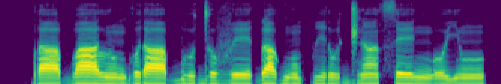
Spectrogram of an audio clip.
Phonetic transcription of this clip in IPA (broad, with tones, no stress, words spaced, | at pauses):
ɾaː˨baː˦ lũ˨ɡʷi˦ ɾaː˨ɓu˦dʊ˦˨ veː˨ ɗa˦ɡʷũ˨ pi˦ɾu˨ d͡ʒã˦seː˦ ŋo˨jũ˦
